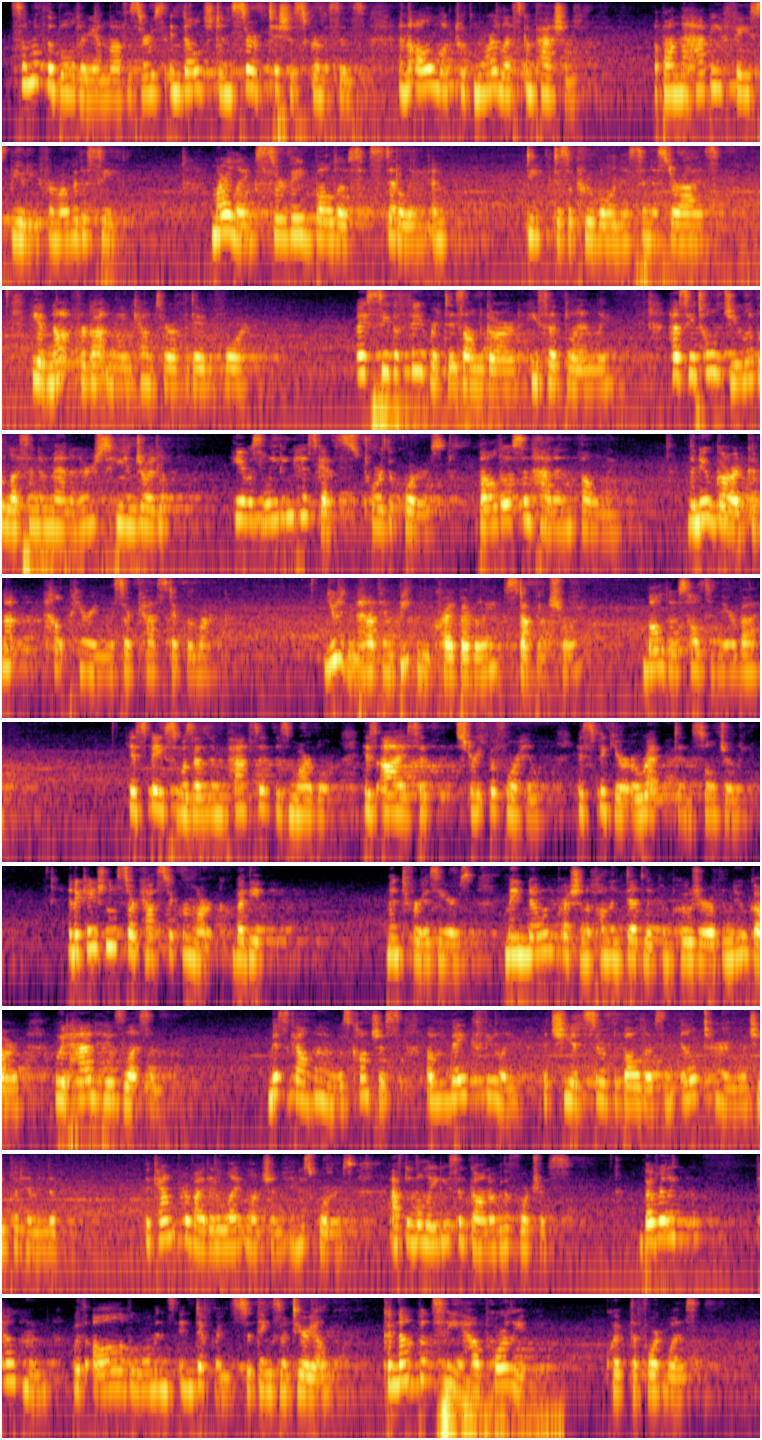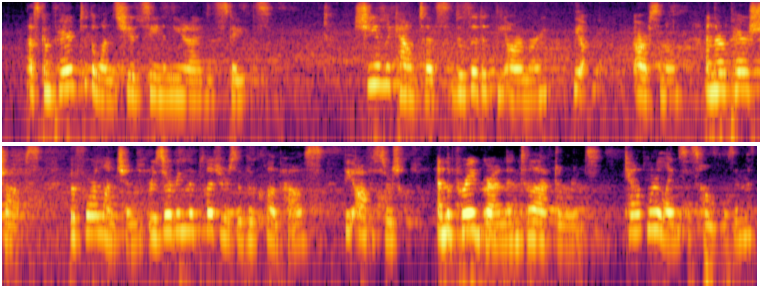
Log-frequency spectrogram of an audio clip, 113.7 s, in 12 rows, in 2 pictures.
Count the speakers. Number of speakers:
one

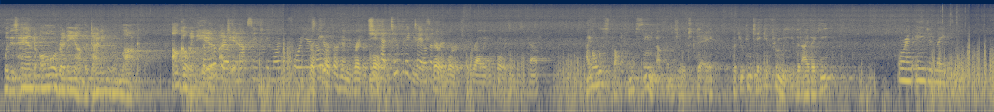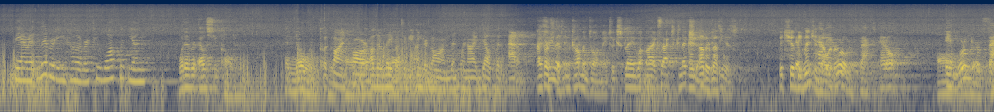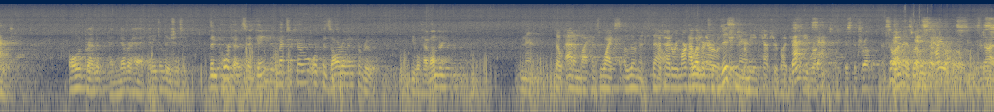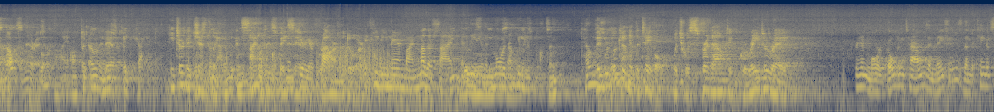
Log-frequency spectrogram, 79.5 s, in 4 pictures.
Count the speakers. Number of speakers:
ten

